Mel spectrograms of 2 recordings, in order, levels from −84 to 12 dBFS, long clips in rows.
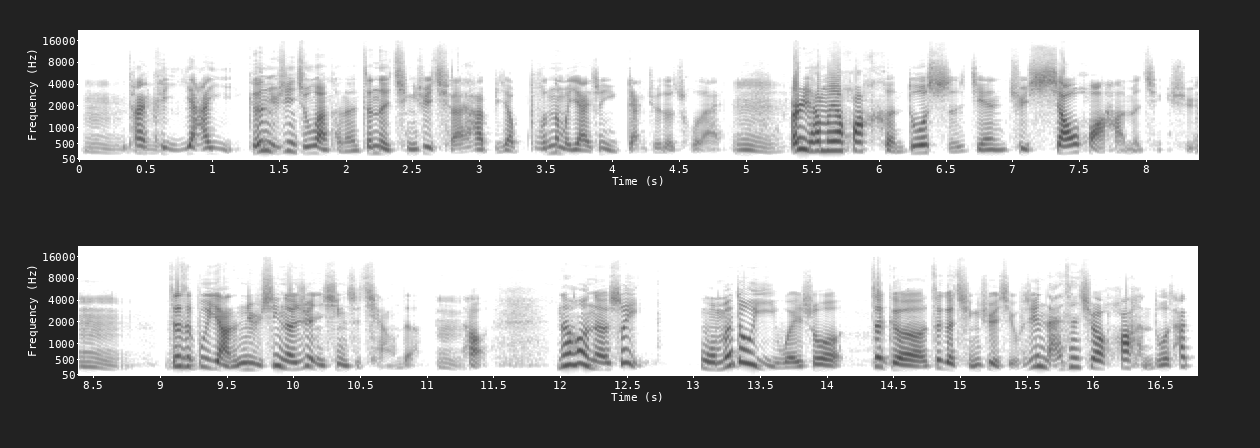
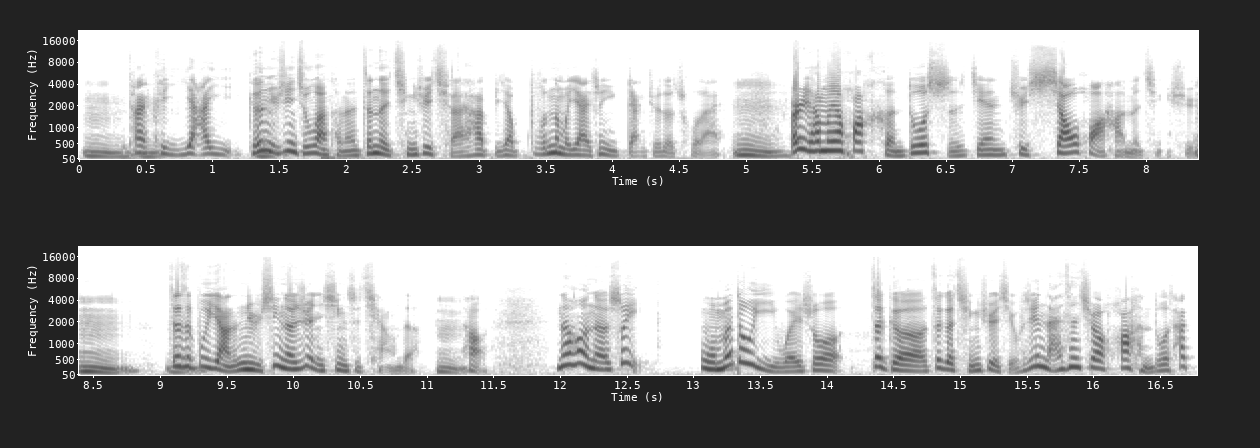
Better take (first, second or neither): second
